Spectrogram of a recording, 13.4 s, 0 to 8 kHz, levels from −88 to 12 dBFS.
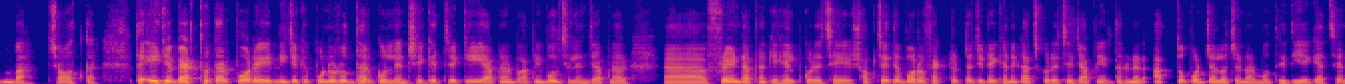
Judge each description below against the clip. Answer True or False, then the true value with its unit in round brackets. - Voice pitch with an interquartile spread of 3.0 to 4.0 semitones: True (3.4 semitones)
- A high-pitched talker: False (125 Hz)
